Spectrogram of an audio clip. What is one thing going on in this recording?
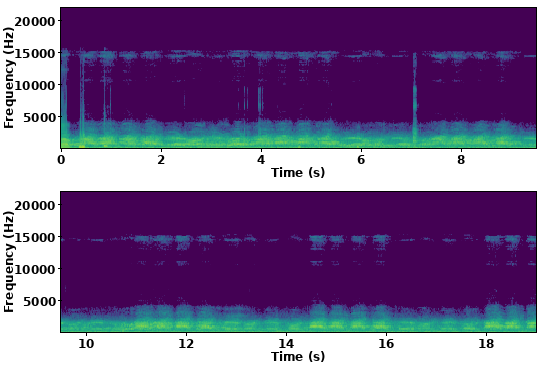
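A large crowd of young men and women chants and shouts loudly outdoors.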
